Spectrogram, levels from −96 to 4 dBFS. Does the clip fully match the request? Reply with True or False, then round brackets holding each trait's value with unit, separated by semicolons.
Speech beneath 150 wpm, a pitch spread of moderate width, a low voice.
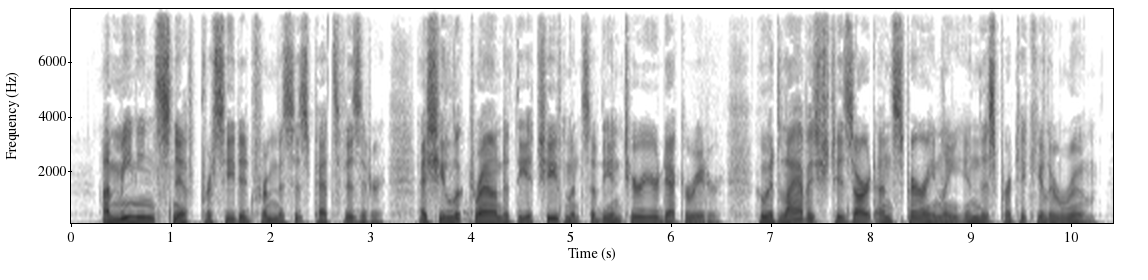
False (165 wpm; 3.7 semitones; 105 Hz)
